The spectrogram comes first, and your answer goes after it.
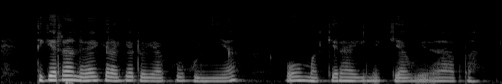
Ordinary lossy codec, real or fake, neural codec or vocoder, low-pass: MP3, 64 kbps; real; none; 10.8 kHz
